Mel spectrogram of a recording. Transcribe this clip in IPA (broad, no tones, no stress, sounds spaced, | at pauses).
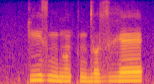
k i z ŋ ɡ õ k n d o z ɣ ɛ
